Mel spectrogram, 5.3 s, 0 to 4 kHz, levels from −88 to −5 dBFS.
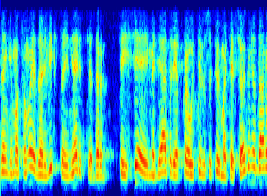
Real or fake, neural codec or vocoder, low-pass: fake; codec, 16 kHz, 8 kbps, FreqCodec, smaller model; 3.6 kHz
